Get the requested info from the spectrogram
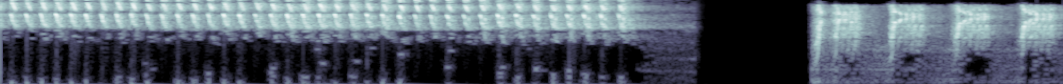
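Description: Ashy tailorbird giving a very fast, high, sizzling trill for about three seconds, then a pause and four short, buzzy, high bursts about a second apart.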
